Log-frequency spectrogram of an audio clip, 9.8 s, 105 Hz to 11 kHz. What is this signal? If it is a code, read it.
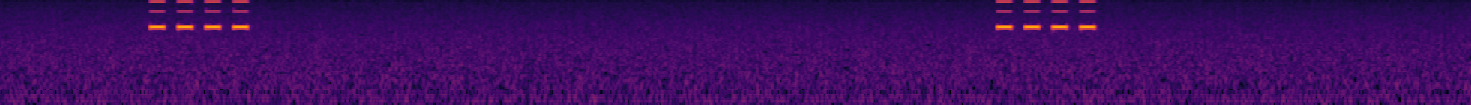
Alarm pattern, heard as an alarm's beeps, played twice, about 3250 Hz. Temporal four. Carbon monoxide.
